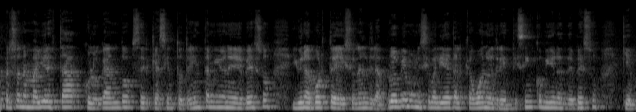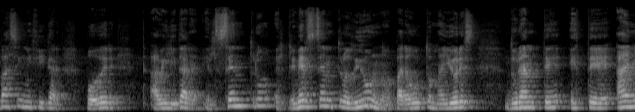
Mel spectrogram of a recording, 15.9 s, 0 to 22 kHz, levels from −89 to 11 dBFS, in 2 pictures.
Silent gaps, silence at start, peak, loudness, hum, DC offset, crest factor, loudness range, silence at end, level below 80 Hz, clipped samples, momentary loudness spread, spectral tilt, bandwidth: none; 0 s; -14 dBFS; -33 LUFS; none; under 0.1%; 20 dB; 6 LU; 0 s; -86 dBFS; under 0.1%; 12 LU; -6 dB/octave; 16 kHz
